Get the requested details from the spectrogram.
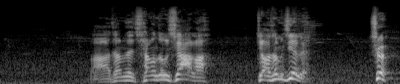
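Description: A middle-aged man speaks firmly.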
